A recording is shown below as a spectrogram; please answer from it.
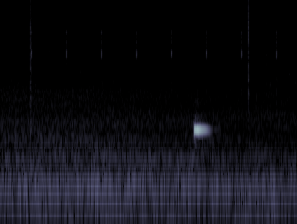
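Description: Steady low rumble of a bus engine driving along a road, with a brief tonal squeal partway through, likely from brakes or the turn, and faint periodic ticking like an indicator.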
